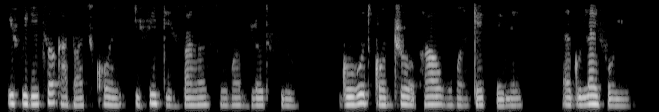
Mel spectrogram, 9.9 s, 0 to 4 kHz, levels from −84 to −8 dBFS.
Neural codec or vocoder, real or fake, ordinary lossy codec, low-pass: none; real; none; 3.6 kHz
